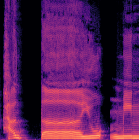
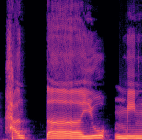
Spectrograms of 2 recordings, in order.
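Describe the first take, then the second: The two takes are said the same way.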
